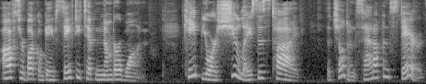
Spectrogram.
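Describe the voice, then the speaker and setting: A librarian with a voice on the low side reads a picture book aloud to children, telling the story expressively and landing dramatic, deliberate emphasis on key words.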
